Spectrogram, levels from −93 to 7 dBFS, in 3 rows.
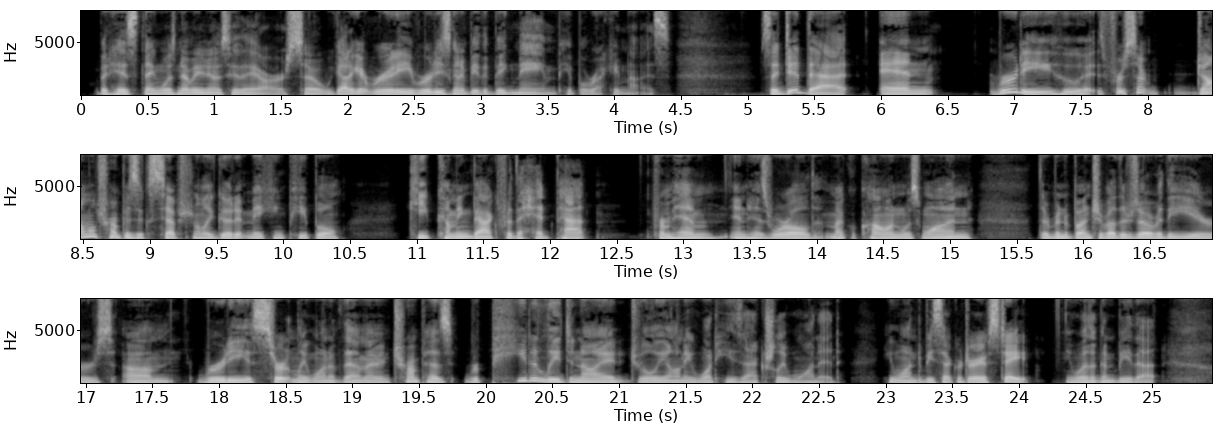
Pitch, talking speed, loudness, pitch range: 150 Hz, 230 wpm, -19 LUFS, 140-165 Hz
